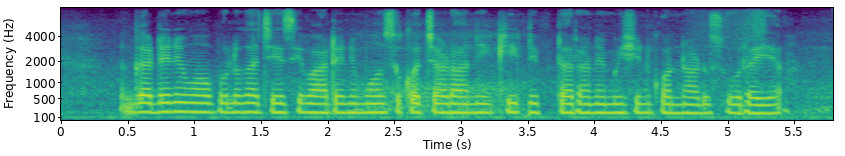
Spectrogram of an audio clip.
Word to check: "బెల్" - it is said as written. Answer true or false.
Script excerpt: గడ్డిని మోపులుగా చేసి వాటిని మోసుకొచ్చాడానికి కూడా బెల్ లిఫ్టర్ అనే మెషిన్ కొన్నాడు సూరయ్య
false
